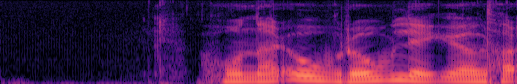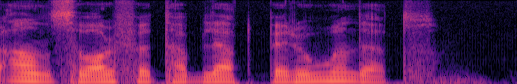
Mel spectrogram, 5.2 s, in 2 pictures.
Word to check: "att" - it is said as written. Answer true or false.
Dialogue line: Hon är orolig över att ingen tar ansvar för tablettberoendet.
false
